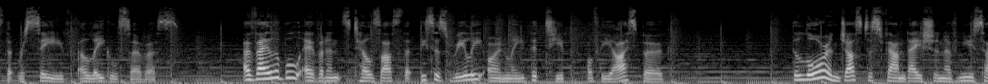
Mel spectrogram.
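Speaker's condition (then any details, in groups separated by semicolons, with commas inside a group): No condition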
